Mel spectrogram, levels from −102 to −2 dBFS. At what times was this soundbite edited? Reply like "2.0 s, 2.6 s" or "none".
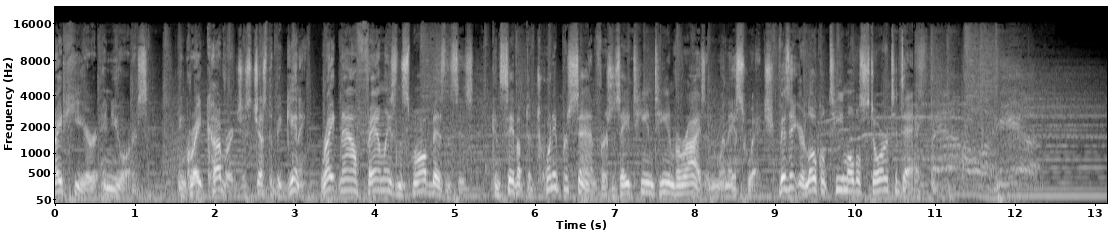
none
